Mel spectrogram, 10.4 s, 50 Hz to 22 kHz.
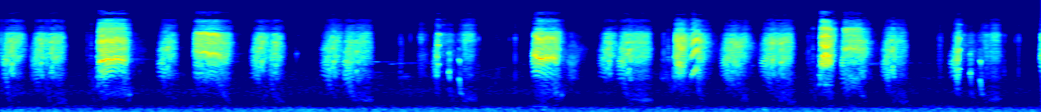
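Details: A bowerbird in the Yarra Valley near Melbourne, September 2020, gives harsh, hissing rasps and churrs, two or three per second, uneven in length and loudness, in a scratchy courtship display.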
